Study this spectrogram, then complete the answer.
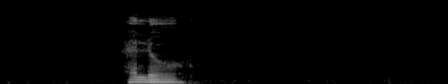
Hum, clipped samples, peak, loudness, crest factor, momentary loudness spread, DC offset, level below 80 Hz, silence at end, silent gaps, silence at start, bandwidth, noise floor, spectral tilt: none; under 0.1%; -16 dBFS; -34 LUFS; 24 dB; 19 LU; under 0.1%; -60 dBFS; 2.6 s; none; 1.25 s; 11 kHz; -75 dBFS; -5.5 dB/octave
